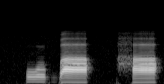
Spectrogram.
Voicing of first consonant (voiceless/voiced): voiced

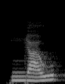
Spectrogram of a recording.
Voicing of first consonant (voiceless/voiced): voiced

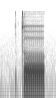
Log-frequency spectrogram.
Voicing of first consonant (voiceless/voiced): voiceless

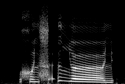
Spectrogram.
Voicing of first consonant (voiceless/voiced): voiceless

